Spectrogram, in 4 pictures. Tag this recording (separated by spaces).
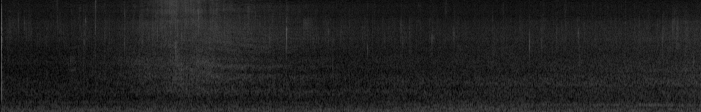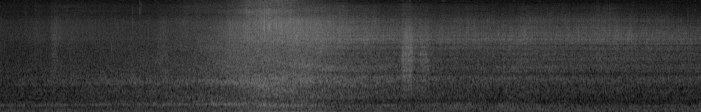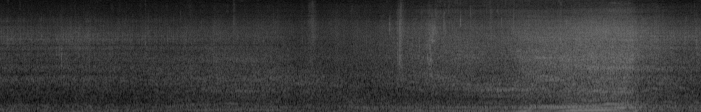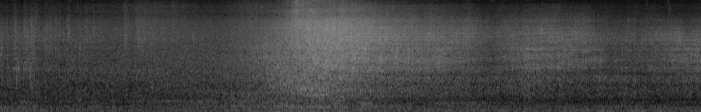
water splash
